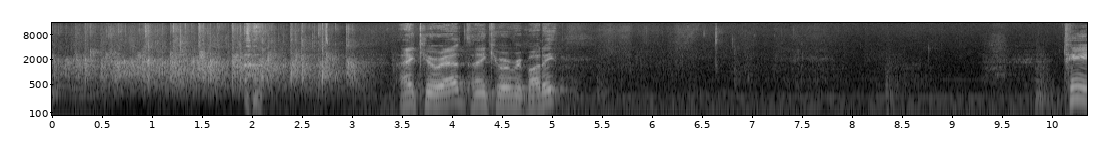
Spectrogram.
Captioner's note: applause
